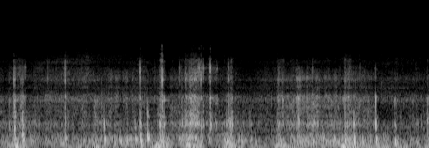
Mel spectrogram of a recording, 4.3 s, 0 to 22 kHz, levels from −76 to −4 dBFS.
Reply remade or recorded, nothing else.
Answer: recorded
